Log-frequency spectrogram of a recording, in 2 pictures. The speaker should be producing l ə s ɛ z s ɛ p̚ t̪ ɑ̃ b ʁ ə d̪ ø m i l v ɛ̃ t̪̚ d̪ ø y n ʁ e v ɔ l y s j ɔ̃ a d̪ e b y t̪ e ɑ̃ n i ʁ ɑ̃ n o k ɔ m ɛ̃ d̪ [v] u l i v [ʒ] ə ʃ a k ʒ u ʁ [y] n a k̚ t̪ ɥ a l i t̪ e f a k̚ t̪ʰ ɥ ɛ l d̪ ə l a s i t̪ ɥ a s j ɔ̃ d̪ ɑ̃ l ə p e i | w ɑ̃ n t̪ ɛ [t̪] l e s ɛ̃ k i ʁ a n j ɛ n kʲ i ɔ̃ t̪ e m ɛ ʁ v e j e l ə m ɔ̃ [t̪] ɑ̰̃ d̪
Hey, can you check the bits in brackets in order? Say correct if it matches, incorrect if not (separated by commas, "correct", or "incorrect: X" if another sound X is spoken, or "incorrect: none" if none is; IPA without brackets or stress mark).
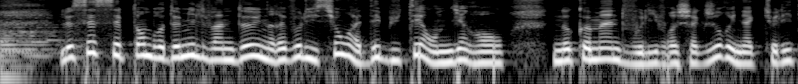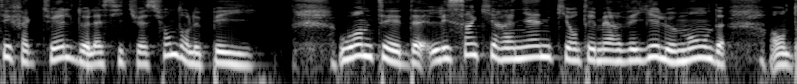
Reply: correct, incorrect: ʁ, correct, incorrect: d̪, incorrect: d̪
